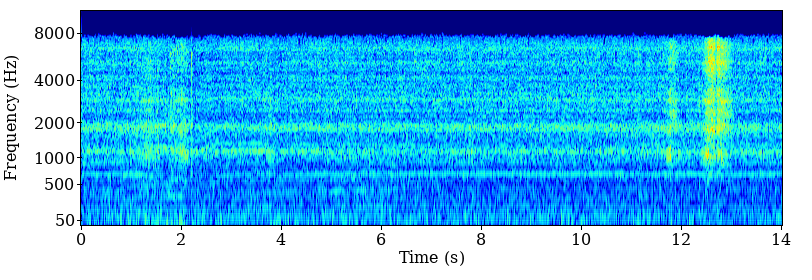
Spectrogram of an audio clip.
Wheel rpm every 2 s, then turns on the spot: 10, 0, 0, 0, 0, 0, 10.
none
